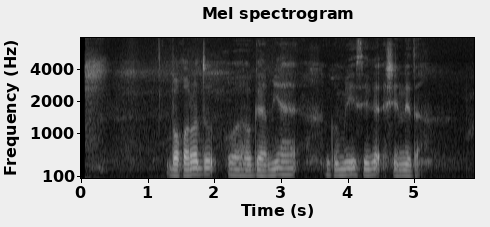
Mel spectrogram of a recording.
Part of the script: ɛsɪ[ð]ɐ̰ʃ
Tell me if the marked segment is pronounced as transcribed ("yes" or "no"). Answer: no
